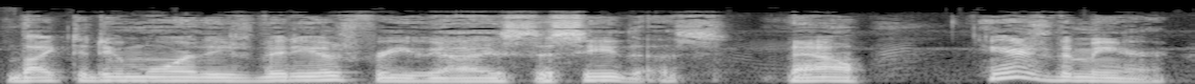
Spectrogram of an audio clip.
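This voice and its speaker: A man's voice: mid-range voice, fairly quick. A man hosting a gaming video, giving casual update commentary in a conversational, rambling way.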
